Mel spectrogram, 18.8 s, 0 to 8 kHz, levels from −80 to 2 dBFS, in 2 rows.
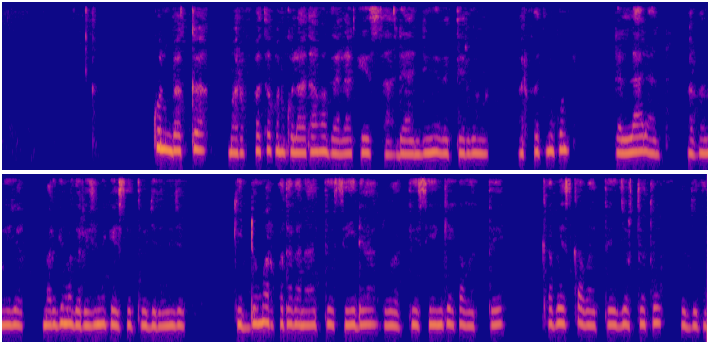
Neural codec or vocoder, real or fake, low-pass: none; real; 7.2 kHz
